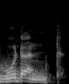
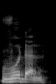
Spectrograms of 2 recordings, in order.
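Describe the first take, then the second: First: The final t sound is pronounced. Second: The final t sound is dropped.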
